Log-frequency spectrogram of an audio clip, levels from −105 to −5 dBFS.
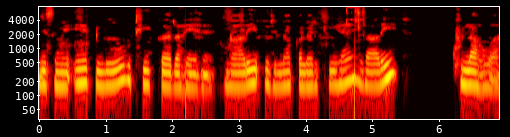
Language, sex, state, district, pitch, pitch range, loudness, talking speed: Hindi, female, Bihar, Gopalganj, 165 Hz, 155-180 Hz, -45 LUFS, 140 wpm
